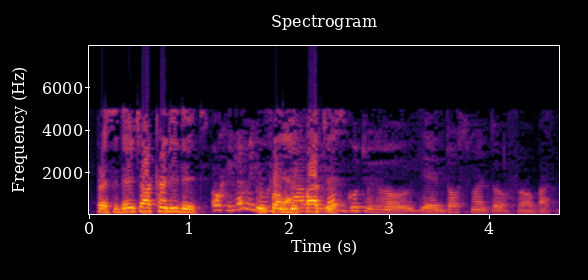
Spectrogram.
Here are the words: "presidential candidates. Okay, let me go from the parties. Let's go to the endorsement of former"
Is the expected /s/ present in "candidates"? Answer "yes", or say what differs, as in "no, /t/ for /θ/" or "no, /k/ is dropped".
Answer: no, /s/ is dropped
